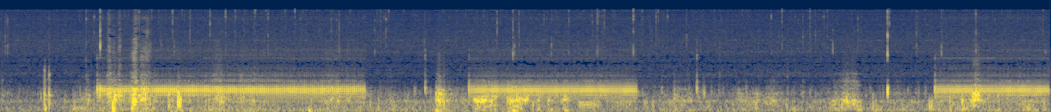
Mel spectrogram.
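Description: Muffled underwater sound picked up through a waterproof camera's body: low rumbling with scattered knocks. A steady hum switches on and off abruptly three times: about a second in, again just before the middle, and near the end.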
